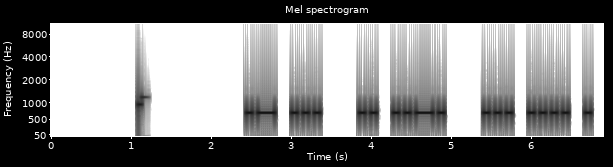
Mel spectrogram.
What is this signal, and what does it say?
Morse code, heard as a keyed tone, about 17 wpm, 700 Hz. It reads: AS IF SHE
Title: Sentences from Top 1000 Words - Review Part 1 - 17wpm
